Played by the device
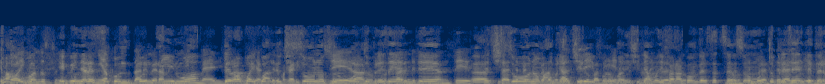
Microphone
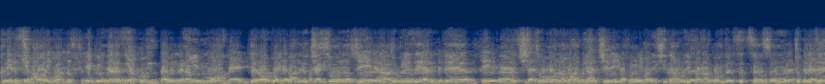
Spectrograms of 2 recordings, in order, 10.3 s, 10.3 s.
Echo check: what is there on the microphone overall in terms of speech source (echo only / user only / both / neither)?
echo only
